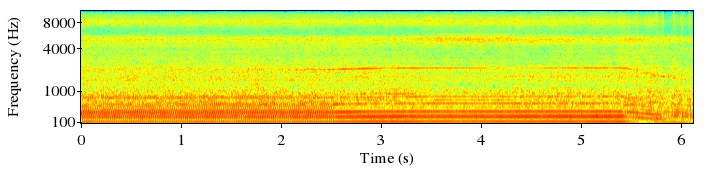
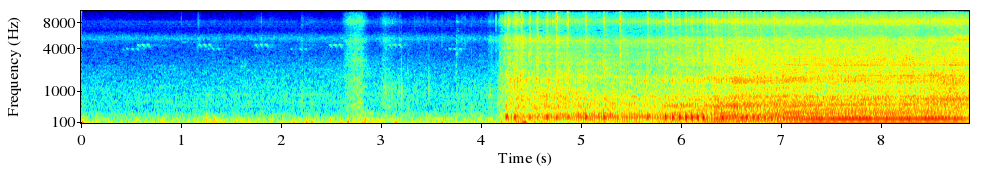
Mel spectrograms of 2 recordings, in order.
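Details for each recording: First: Echo PB500H backpack blower, back with a no-start, running smoothly with a steady two-stroke drone that revs up and eases off; it runs well but the primer bulb is rock-hard and won't prime, and the fuel line had a kink. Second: Echo PB500H blower with a replacement carburetor fires after handling and settles into a rough, burbly, uneven note, smoking heavily; it runs rich, the carburetor dumping fuel, likely a bad carb; a change is planned.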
